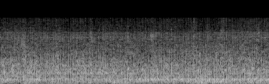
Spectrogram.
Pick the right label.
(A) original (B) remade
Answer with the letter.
B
